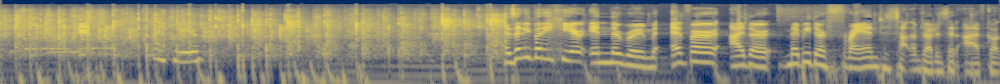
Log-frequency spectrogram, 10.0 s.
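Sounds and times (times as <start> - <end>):
person cheering: 0.0 - 2.1
audience applause: 0.0 - 5.1
speech: 1.6 - 2.5, 5.0 - 9.9.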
